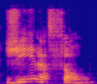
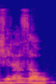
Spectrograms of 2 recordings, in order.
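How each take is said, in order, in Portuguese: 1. A consoante do meio tem som de s, sem vibração. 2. A consoante do meio tem som de z, com vibração. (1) "Eu só coloquei o outro S" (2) "o S entre vogais tem som de Z, senão ficaria girasol"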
